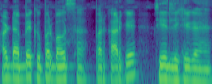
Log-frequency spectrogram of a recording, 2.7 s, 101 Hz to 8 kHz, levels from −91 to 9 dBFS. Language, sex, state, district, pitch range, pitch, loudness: Hindi, male, Jharkhand, Garhwa, 125-140 Hz, 130 Hz, -19 LUFS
